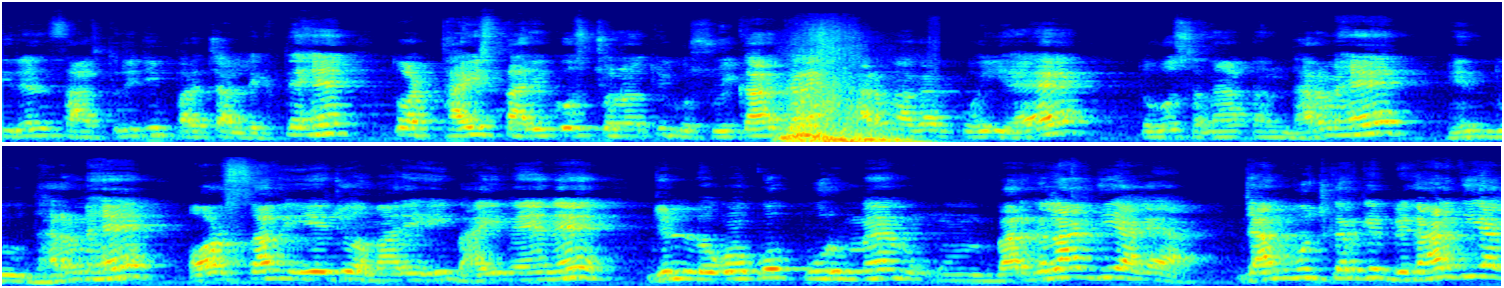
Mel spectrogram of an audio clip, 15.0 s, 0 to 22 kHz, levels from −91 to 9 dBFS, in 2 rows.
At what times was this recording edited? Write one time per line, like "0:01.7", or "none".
0:04.2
